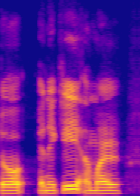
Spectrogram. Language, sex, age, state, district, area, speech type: Assamese, male, 18-30, Assam, Charaideo, urban, spontaneous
